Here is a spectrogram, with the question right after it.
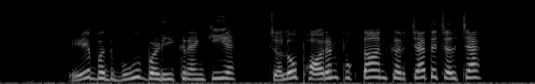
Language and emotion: Dogri, disgusted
